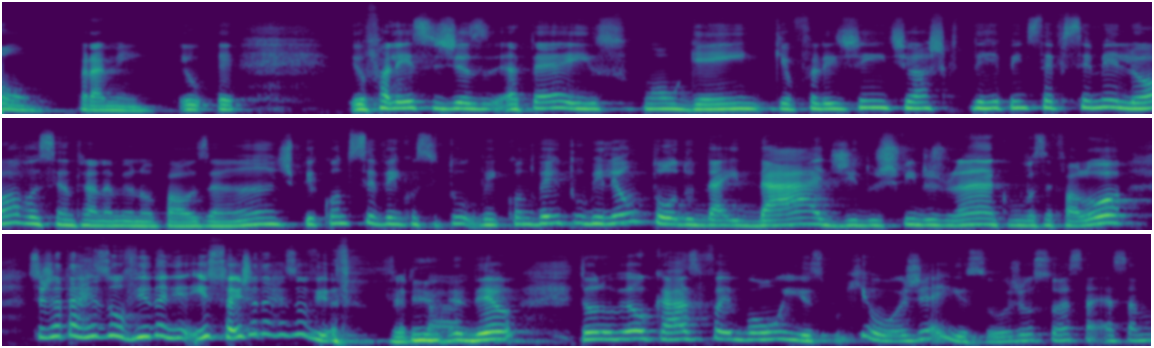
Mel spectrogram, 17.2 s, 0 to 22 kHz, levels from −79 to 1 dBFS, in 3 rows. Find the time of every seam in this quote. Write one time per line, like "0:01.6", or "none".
none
